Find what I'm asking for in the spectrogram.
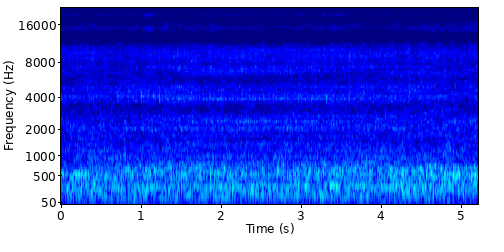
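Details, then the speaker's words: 15-year-old Whirlpool Duet WFW9450WW00 after an F15 door-lock latch repair and an earlier drain pump replacement, quick wash with 15 minutes left: even hum and swish as it drains and refills, no knocking or rattling, no error codes. "I hear it draining. Actually putting more water in there. No error codes yet."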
